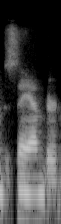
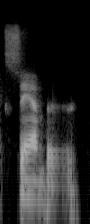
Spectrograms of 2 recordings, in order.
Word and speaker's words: Xander: Ethan, you pronounced the name Xander, not Xander.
